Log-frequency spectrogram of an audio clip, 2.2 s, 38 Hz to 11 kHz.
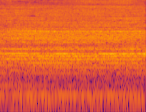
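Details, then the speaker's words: Holden HQ one-tonner with a blown 414ci Dart small-block Chevy, priming before its first start-up with the water pump on: the electric fuel pump gives a steady, even mid-pitch hum with no surging or rattle, running normally. "so with the water pump on that will allow us to turn the fuel pump on and I can hear fuel pump as well"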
